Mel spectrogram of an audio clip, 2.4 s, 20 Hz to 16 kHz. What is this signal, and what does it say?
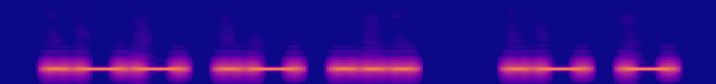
Morse code, heard as a keyed tone, about 25 wpm, 700 Hz. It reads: WAS AT
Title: Sentences from Top 1000 Words - Review Part 2 - 25wpm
